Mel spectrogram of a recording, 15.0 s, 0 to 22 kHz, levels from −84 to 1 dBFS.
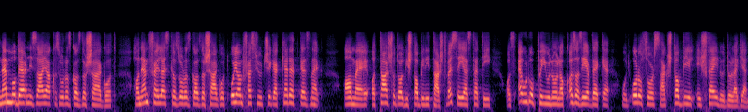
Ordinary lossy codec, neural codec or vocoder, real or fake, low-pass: none; codec, 16 kHz, about 1 kbps, DyCAST, with the encoder's durations; fake; none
